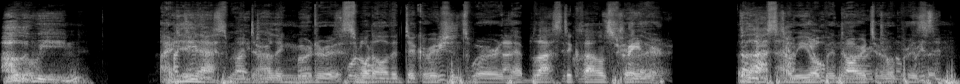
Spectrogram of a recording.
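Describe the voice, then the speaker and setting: At a moderate pace, a man uses a put-on character voice pitched fairly low. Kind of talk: archaic formal speech. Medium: comedy sketch. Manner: cold, formal, menacing.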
